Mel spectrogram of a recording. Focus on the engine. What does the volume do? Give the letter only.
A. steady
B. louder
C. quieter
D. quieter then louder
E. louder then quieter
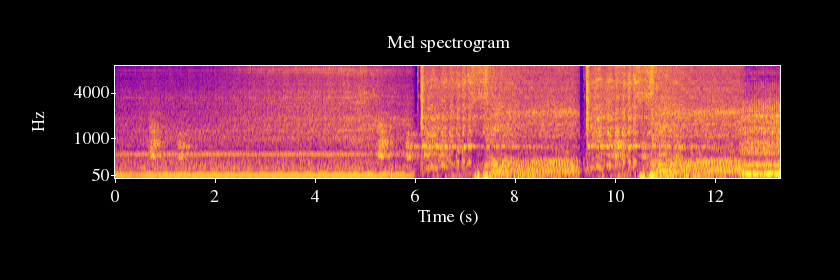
B.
